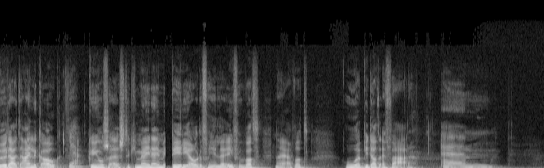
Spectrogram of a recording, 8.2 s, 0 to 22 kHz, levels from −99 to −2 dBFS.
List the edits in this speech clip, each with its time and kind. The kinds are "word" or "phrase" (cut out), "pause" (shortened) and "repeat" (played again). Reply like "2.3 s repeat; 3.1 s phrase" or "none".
2.5 s phrase; 4.1 s pause; 4.4 s word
